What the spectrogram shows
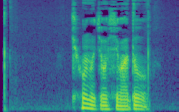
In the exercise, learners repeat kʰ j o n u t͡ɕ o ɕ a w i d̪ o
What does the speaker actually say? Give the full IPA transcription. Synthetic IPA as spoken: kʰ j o n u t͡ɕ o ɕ i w a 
